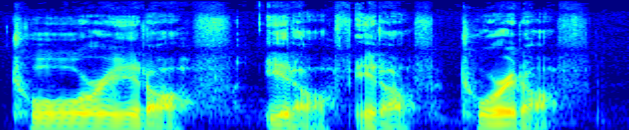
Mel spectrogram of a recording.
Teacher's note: The T in it is a fast T because it's between vowels.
